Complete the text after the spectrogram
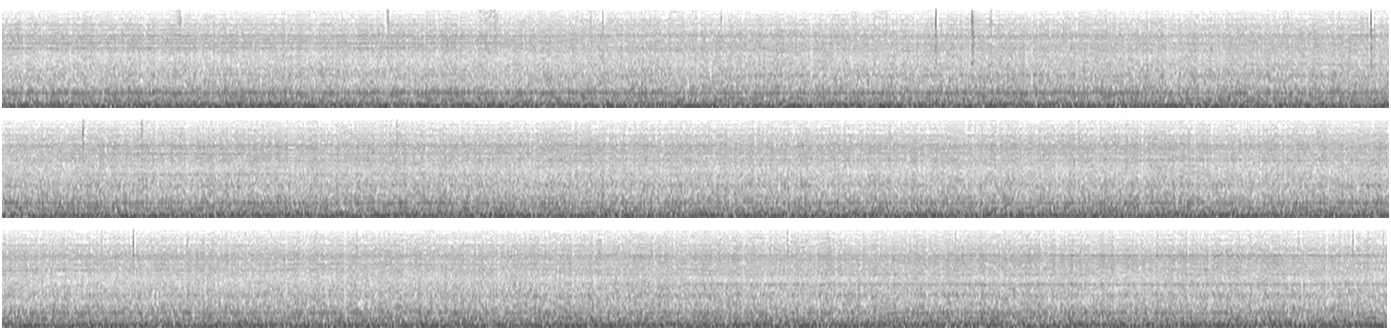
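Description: A steady high whine from a jet engine hums through the roar.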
